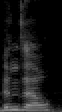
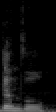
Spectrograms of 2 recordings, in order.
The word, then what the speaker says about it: Denzel: the room Denzel Washington that is how you pronounce his name is not Denzel he won't correct you but that literally his name is pronounced Denzel we have like a whole conversation about it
